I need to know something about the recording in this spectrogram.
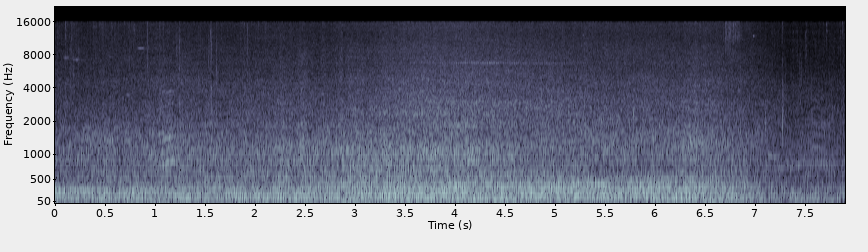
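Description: A bus engine rumbles close by as a bus passes.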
